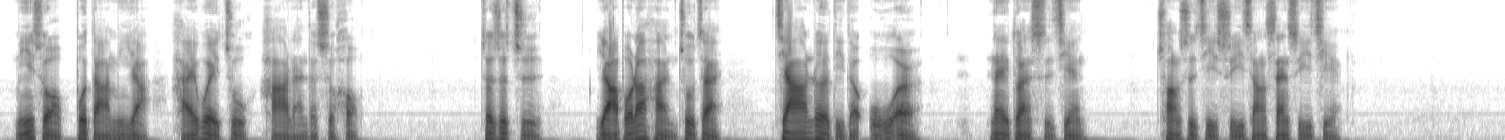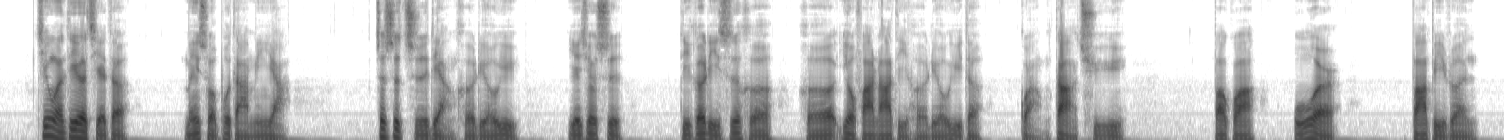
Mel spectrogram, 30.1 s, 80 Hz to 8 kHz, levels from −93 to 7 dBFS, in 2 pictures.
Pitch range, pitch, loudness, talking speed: 70-80 Hz, 75 Hz, -23 LUFS, 180 characters per minute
